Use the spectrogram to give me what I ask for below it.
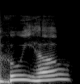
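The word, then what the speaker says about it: A hui hou: A hoouiho. I think that's what they say, man. Aloha. And a hooiho. I remember a hooui ho because I always remember it rhymes with like a dirty hoe, right?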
